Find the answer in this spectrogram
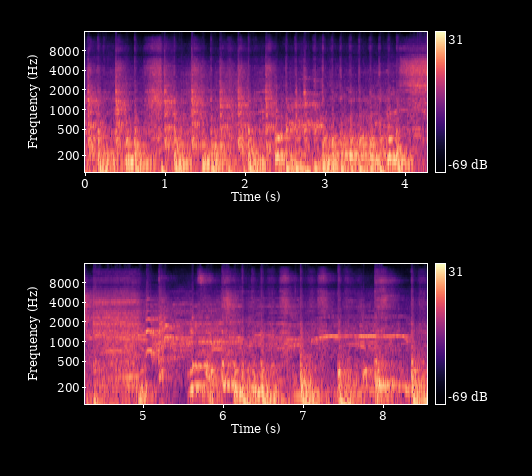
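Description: Live beatboxing into a handheld microphone: a fast run of vocal kick and snare sounds, with a hissing burst about halfway through and a held, whistle-like tone near the end.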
